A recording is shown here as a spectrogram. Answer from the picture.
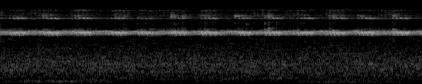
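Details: Crickets heard in a 3D nature soundscape, a continuous shrill ringing trill that pulses about three times per second with a thin upper harmonic, nothing else audible.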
